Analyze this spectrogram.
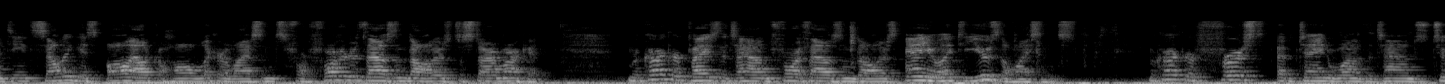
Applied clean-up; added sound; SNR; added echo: none; none; none; reverberation time 0.3 s.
